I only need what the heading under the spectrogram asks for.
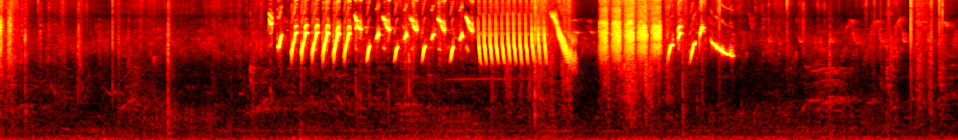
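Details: European goldfinch in nature giving a fast, bright twittering song: a burst of rapid high liquid notes, then a dense buzzy trill and a final tinkling phrase, about four and a half seconds of song over soft background hiss.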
